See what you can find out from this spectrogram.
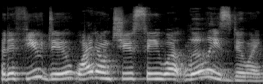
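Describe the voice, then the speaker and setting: A woman performs a put-on character voice at a high pitch. She speaks at a moderate pace. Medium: read story.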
